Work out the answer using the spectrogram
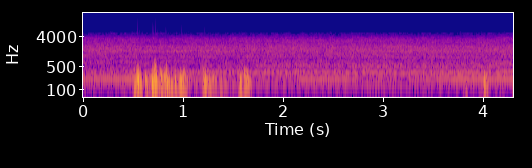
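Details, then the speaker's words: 1980s Sanyo 9-inch oscillating fan, model EF709R, 40 W 120 V, C-frame motor freshly oiled, oscillator greased, drawing 0.43 A; steady low hum with soft whir and few brief clicks. Normal oscillating fan running. "It oscillates very nicely. Gave it some fresh grease, so. And of course the motor got fresh oil. Yeah, it's a really nice runner."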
